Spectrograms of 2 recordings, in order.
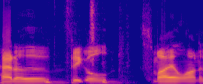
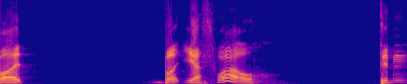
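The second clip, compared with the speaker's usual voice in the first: shocked and surprised, higher and louder; 4 semitones higher, 5 dB louder than usual. Voicing a character who is told in Draconic to come back: shocked. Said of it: "has a really shocked expression on his face and goes".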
